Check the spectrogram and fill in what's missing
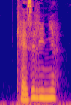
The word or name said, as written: kasselinje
